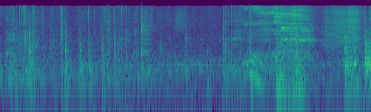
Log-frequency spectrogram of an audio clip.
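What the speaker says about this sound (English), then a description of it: "then we tighten up the screws until they're snug." Screws are tightened by hand into a wooden pet crate end table, producing a steady close run of creaking, rubbing and ratcheting mechanical clicks, getting louder toward the end.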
